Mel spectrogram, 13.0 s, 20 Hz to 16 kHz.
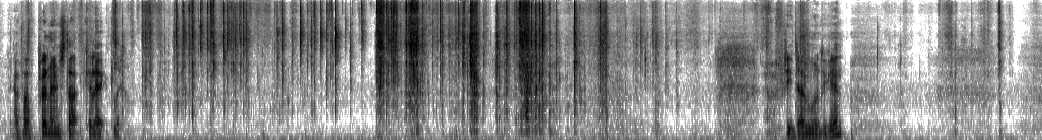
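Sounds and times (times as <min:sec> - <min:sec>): foil wrapper tearing and crinkling: 0:01.4 - 0:08.4.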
